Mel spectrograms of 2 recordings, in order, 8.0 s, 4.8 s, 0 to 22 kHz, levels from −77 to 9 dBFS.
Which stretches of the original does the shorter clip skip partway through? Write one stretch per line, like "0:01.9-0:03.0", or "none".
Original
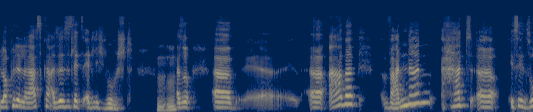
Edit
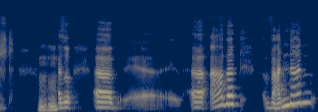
none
